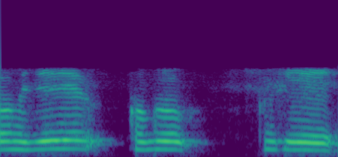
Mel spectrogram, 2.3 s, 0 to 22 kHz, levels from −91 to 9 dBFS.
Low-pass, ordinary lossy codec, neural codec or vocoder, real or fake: 3.6 kHz; MP3, 32 kbps; vocoder, 44.1 kHz, 128 mel bands, Pupu-Vocoder; fake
